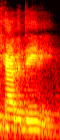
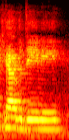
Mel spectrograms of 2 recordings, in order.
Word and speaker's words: Cavadini: I always forget how to pronounce um uh Blossom's voice actor's name. Hold on. Kathy Cavini. Sorry. Kathy Cavini. That's who. Who? Kathy. Kathy Cavadini, Eeg Daly, and Terara Strong who were Blossom, Buttercup, and Bubbles respectively.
